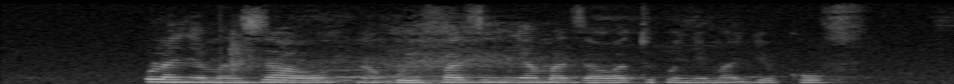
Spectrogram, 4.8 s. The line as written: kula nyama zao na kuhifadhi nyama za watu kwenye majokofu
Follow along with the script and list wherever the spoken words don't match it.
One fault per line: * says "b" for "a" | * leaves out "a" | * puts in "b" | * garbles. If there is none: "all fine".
all fine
